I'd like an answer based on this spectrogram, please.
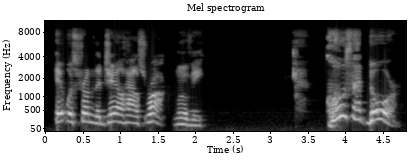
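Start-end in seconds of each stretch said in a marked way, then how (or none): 3.7-4.6 whispered, much higher pitch. Phyllis, in the dark, speaks to the narrator; whispered. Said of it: "Phyllis whispered at me".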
